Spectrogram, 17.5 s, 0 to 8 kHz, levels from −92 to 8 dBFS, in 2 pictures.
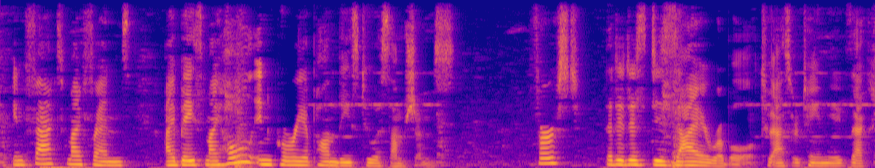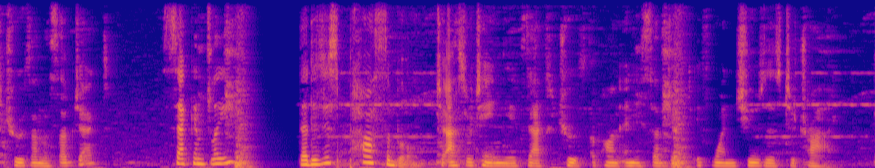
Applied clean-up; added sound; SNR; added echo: classical method log-MMSE.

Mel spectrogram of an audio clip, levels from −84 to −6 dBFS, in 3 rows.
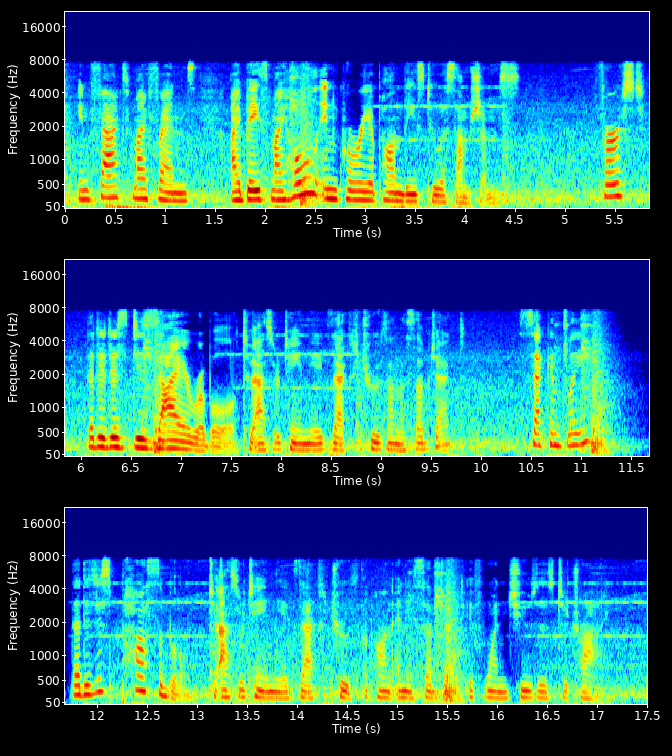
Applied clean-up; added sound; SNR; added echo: none; Slam; 12 dB; none.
